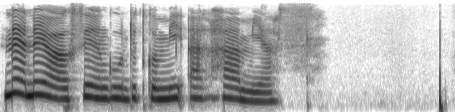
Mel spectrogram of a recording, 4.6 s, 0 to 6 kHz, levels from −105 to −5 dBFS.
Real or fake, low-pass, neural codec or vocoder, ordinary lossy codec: real; 5.4 kHz; none; none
